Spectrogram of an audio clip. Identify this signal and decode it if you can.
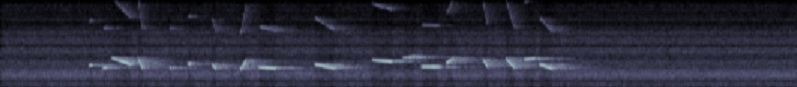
Bird-like chirps, with room echo. There is no code.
